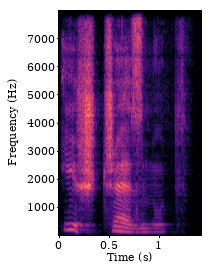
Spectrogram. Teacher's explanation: u obliku da iščeznut griješnici, došlo je do jednačenja suglasnika, tako da imamo izgovor iščeznut.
